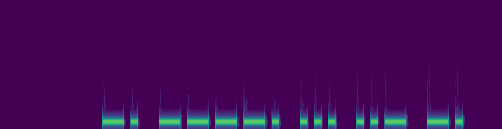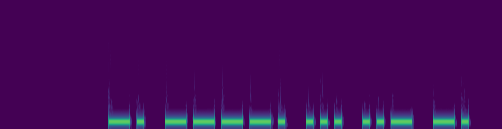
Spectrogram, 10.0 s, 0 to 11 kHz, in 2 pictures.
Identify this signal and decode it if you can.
Morse code, heard as a keyed tone, about 17 wpm, 700 Hz. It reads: N9SUN N9SUN
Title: USA Call Signs - 5 Characters - Repeated 3x - 17wpm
